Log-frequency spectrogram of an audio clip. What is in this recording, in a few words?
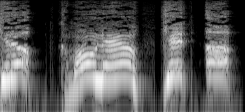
revive friend loud; source engine; left 4 dead 2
